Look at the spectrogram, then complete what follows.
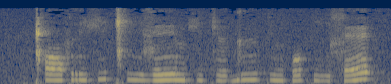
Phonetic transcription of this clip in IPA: ǁʰɔːfriçiǁʰiː zeːmçɨ cɘːɡɨːkim ʔokiː ɬɛ

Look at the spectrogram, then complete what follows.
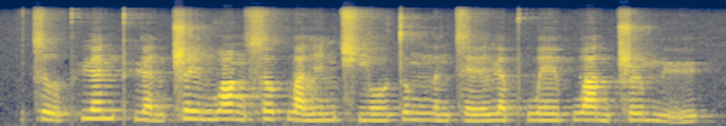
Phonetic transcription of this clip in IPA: t͡sɹ̩˨˩ pʰɥɛ˥n pʰɥɛ̰˨˩nʈ͡ʂe˥˧ɪ̯n̪wɑ˥˩ŋ sɤ˥kwä˨li˧˥nt͡ɕʰjo˧˥ʊ̯ t̪ʊ˥ŋn̪ə˧˥nt͡se˧˥ɪ̯lɥɛ˧ pʰwe˥ɪ̯ pwa˥˩n ʈ͡ʂɻ̩˥my̰˨˩˦

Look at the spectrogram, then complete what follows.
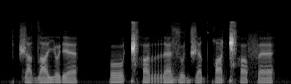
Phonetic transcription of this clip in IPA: t͡ʃada jɯɾʲɛ | o ǁʰʌrɛ zud͡ʒɛdqɛ ǁʰʌfɛ

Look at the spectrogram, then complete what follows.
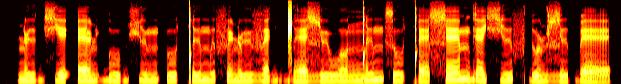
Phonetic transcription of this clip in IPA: ɳɨɡçe ʔɛɳ ɠuɡçʉmʔu ǃɨmɨfe ɳʉvɛɡ ɡ͡ǁɛɮʉwo ŋ͡ǃɨmsuǃɛ ɬɛmɡɛ çɨfɗuɳɮɨ ɓɛ

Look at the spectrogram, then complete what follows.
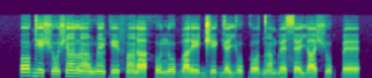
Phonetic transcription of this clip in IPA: ɔ˦ɡe˦˨ʃo˨˦ʃã˦ lã˦ wɛ̃˦˨ke˨fã˨˦ɾa˦˨ ho˨˦no˦ ba˦ɾe˦˨ d͡ʒe˧ɡɛ˦ jo˧kɔ˨dã˨˦ bɛ˦˨sɛ˨˦ja˦˨ ʃo˧k͡pɛ˨

